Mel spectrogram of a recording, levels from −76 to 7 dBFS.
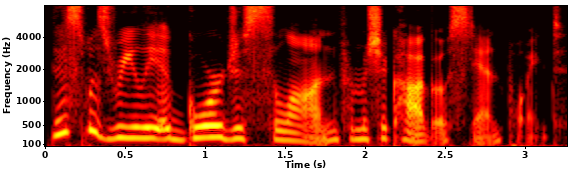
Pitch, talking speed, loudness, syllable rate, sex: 215 Hz, 185 wpm, -19 LUFS, 5.0 syllables/s, female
